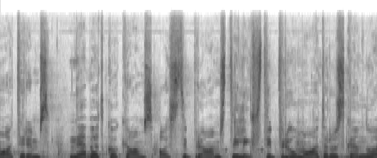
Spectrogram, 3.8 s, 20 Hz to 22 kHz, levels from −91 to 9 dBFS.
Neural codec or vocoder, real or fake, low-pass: vocoder, 48 kHz, 128 mel bands, Vocos; fake; 19.8 kHz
